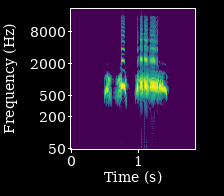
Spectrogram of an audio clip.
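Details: Spotted dove decoy giving one close, loud fighting-challenge coo in thổ đồng style: a rough two-part opening followed by a long, buzzy, evenly pulsed coo.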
